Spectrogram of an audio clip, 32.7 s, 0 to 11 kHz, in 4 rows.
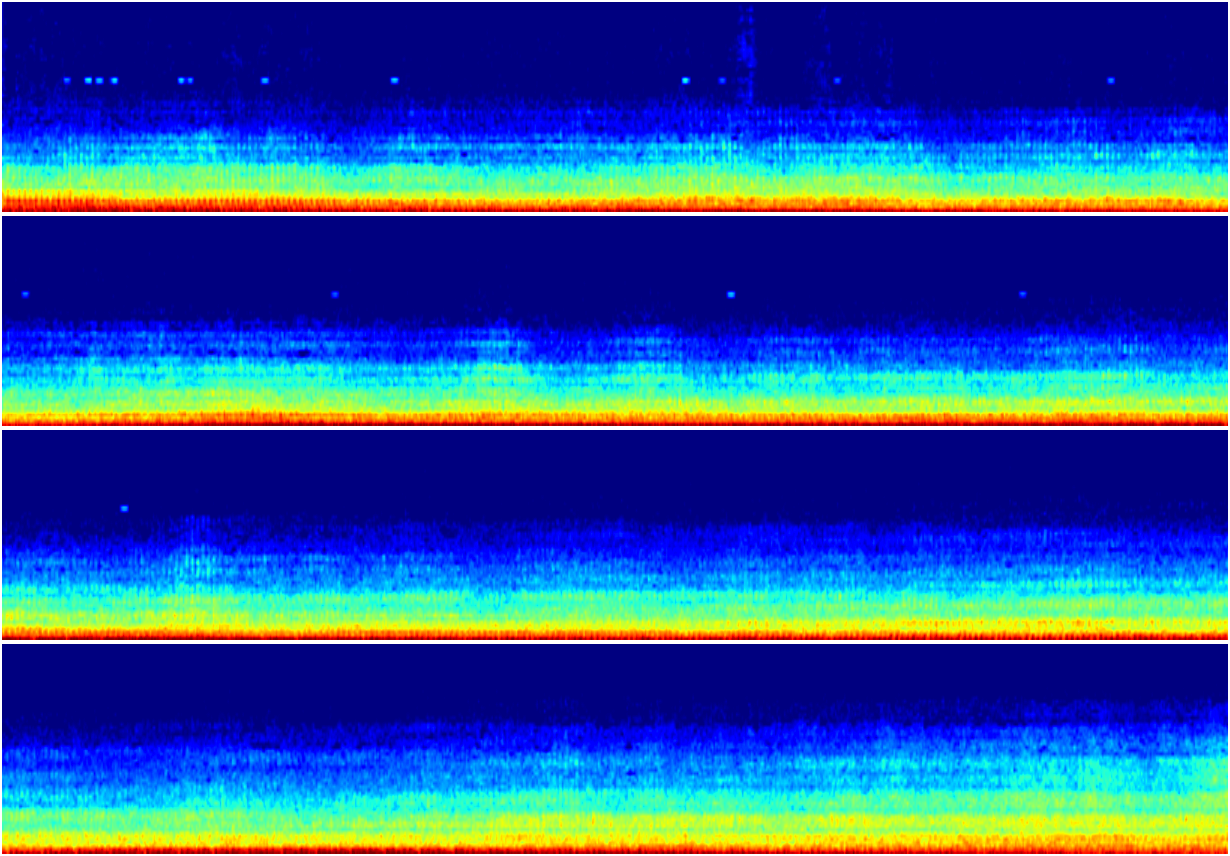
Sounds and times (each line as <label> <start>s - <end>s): Police Helicopter 0.0s - 32.6s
